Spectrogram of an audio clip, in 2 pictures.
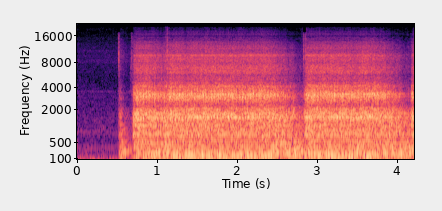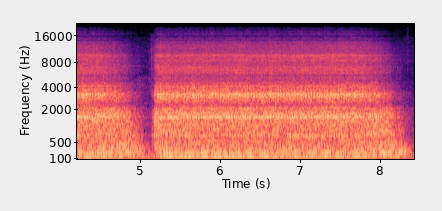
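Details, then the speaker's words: Water-methanol injection pump from a 3rd Gen 4Runner, removed and fed 12 volts directly with a power probe: harsh, gritty grinding buzz; suspected bad bearings or internal fault. "definitely should not sound like that so it sounds kind of grindy I suspect there's a problem for the bearings or something inside of it"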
